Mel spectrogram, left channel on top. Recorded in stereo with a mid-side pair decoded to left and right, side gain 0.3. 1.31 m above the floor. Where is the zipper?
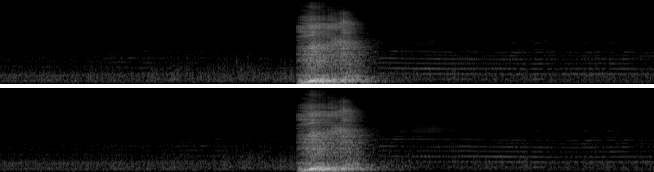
5° left, 1.3 m.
